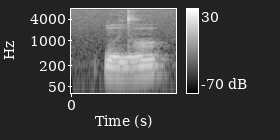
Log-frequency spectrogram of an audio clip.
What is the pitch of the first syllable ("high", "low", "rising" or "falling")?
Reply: low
